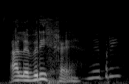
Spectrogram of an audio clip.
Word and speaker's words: alebrije: Alebrije. Yeah. We have talked. See, you knew how to pronounce that word.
